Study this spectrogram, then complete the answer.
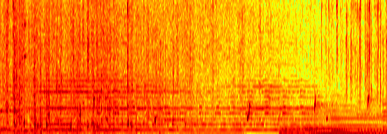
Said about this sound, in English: Tom sat on the molding straw within the dripping stone walls of his garrison dungeon cell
